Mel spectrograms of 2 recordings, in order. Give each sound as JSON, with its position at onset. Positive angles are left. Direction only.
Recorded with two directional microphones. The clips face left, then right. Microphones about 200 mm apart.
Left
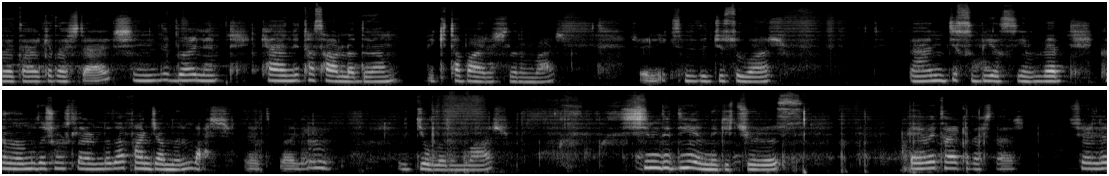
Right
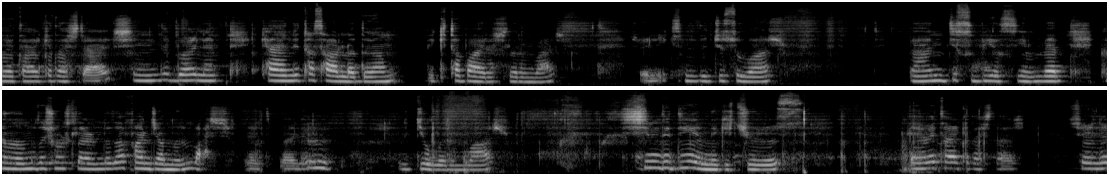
{"t": 0.0, "sound": "a woman's voice", "side_deg": 20}
{"t": 6.4, "sound": "speech", "side_deg": 15}
{"t": 7.1, "sound": "speech", "side_deg": -10}
{"t": 7.3, "sound": "speech", "side_deg": 10}
{"t": 9.0, "sound": "speech", "side_deg": 10}
{"t": 13.8, "sound": "speech", "side_deg": -10}
{"t": 15.4, "sound": "speech", "side_deg": 5}
{"t": 17.2, "sound": "speech", "side_deg": 5}
{"t": 20.1, "sound": "speech", "side_deg": 20}
{"t": 21.8, "sound": "a woman's voice", "side_deg": -5}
